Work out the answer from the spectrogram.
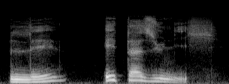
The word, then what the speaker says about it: les États-Unis: Les États-Unis. Okay, so if we make every links, we'll have it here and then here.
